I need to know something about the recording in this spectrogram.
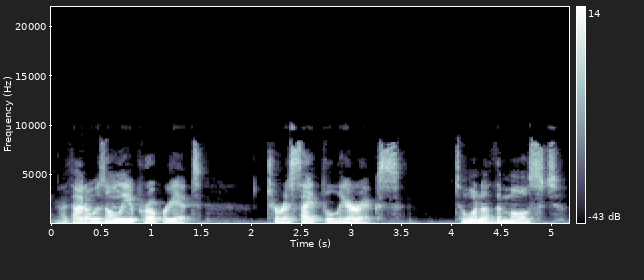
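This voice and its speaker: A woman in her thirties introducing a piece to camera as host, in a measured, mock-solemn way. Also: fairly low pitch, flat delivery. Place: small furnished room indoors.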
